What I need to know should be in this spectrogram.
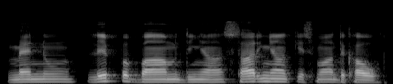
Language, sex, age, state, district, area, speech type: Punjabi, male, 45-60, Punjab, Rupnagar, urban, read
